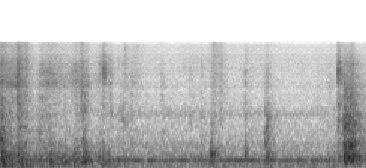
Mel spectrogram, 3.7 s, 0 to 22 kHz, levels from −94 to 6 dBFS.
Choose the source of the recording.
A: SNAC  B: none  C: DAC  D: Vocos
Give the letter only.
C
